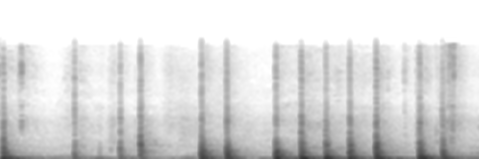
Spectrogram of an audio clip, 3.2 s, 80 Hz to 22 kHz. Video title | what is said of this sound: DATSUN T OPTION 2016- Review Mobil Dan Tips Membeli Mobil Bekas Oleh Rian Mobil | semuanya nih tidak ada dempul. Di sini juga tidak ada dempul.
